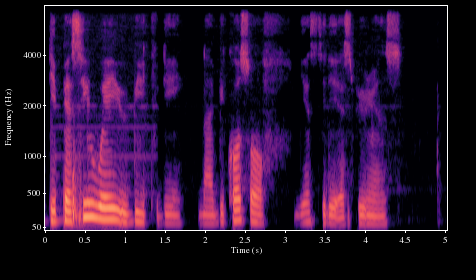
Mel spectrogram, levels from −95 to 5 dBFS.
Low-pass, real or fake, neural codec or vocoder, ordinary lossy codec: 7.2 kHz; fake; vocoder, 44.1 kHz, 128 mel bands every 256 samples, BigVGAN v2; none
